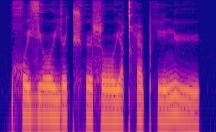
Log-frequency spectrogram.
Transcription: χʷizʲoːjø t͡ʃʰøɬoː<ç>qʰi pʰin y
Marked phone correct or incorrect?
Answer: incorrect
